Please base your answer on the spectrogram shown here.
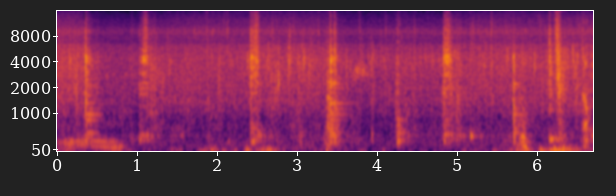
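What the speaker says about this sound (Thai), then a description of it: "ทอดสมุนไพรครับ" Garlic, shallots, chili and kaffir lime leaves fry in hot oil with a steady sizzle, broken by repeated scraping stirs of a spatula at an uneven rhythm, close and moderately loud with no talking.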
